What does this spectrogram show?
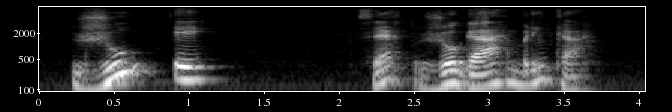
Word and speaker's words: jouer: Jouer, olha o O mais U aparecendo aí de novo. Som de U.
